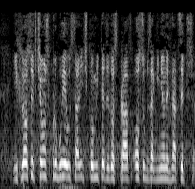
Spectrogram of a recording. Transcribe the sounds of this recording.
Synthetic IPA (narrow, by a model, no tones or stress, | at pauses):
ixlɔsɘft͡ɕɔ̃w̃ʂpɾubujɛust̪alʲit͡ɕkɔmʲit̪ɛd̪ːɔspɾafɔsubzaɡʲiɲɔnɘxnat̪sɘpʂɛ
